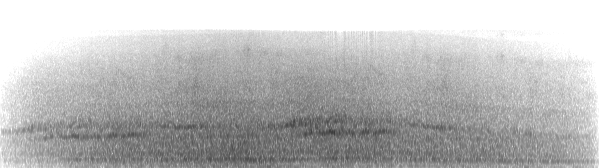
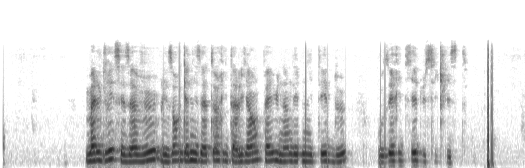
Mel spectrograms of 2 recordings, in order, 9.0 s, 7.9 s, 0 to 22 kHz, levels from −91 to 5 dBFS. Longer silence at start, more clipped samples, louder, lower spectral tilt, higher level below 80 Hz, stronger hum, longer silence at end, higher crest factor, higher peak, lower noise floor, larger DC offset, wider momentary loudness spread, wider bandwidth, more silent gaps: second, 0.3 s vs 1.3 s; neither; second, -28 LUFS vs -20 LUFS; second, -5.5 dB/octave vs -7.5 dB/octave; about the same, -48 dBFS vs -52 dBFS; neither; second, 0.15 s vs 0.55 s; about the same, 16 dB vs 18 dB; second, -12 dBFS vs -2 dBFS; second, -49 dBFS vs -69 dBFS; neither; first, 17 LU vs 13 LU; first, 11 kHz vs 7.6 kHz; neither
